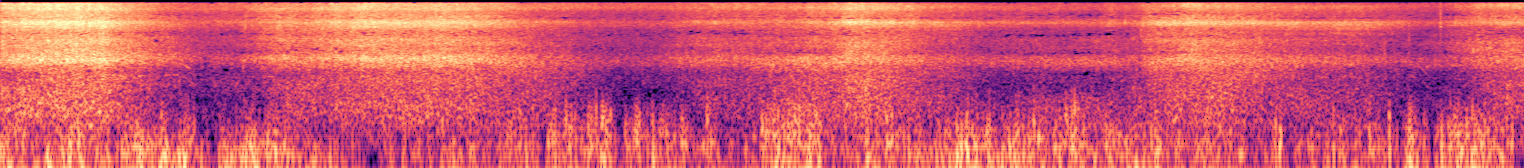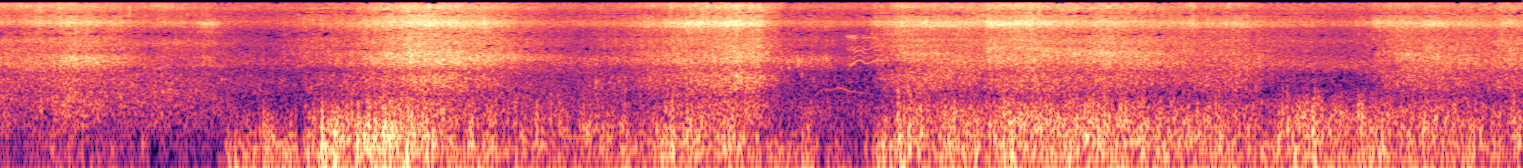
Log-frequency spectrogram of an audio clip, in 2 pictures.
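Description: Small sea waves washing onto a sandy beach, swelling and falling every few seconds, with wind buffeting the microphone in gusts of low rumble, heaviest about two-thirds of the way in and near the end.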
